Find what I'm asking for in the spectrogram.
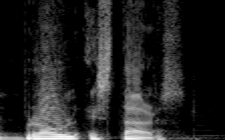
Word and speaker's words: Brawl Stars: ¿Qué es eso del Brawl Stars? ¿Lo he dicho bien? – Sí. – Vale, vale. – Bueno, más o menos.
